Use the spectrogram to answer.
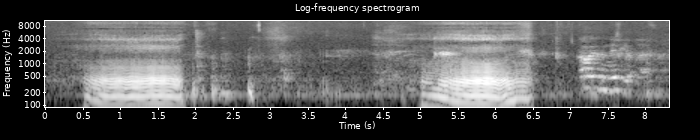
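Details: Loud rattling buzzy snores about four seconds apart from a sleeping St Bernard dog, quiet breathing between; snoring.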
